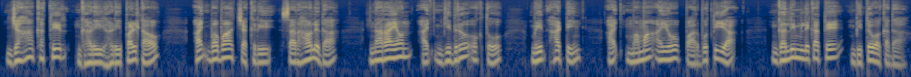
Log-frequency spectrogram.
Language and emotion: Santali, neutral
